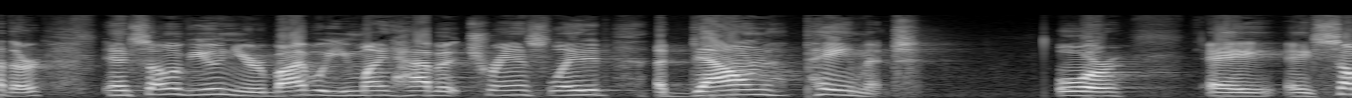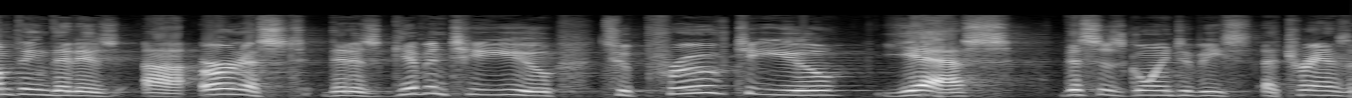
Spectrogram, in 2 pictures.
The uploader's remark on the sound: (incomplete message). Sermon was recorded February 01, 2009 at Northside Baptist Church of Elkhart, Indiana.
